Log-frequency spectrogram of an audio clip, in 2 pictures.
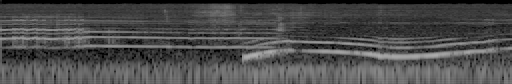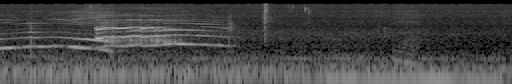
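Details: Siamese cat growling at a stray cat; a drawn-out, wavering, harmonic-rich yowl that dips low in pitch near the middle and rises again, with a low background rumble throughout.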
